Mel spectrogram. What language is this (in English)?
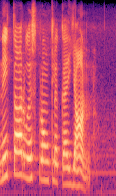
Afrikaans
